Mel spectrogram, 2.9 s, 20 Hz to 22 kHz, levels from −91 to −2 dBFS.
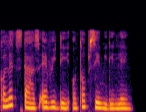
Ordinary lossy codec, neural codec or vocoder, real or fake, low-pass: none; codec, 16 kHz, 4 kbps, FunCodec, trained on LibriTTS, 50 frames a second; fake; 7.2 kHz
